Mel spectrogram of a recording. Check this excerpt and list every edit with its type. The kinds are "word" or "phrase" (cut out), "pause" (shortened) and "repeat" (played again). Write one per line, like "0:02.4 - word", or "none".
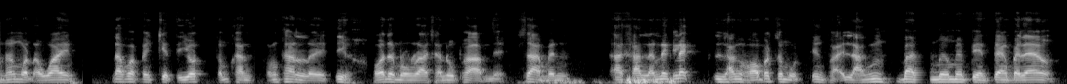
0:03.3 - pause
0:05.2 - pause
0:08.0 - pause
0:08.9 - pause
